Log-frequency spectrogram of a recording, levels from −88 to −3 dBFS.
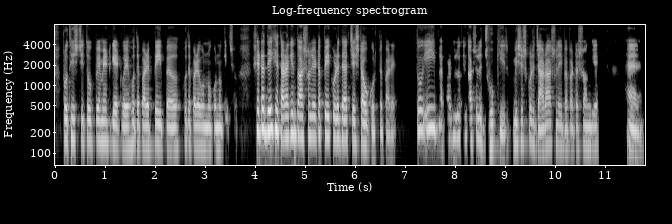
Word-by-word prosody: প্রতিষ্ঠিত 160 -1 -1 0.2
payment 150 -1 +2
gateway 130 -2 +3
হতে 140 -1 -2
পারে 125 0 +3
PayPal 130 -3 +2 0.2
হতে 145 -2 -4
পারে 125 0 +2
অন্য 120 0 0
কোন 245 - +1
কিছু। - - -10 0.4
সেটা 220 +1 +6
দেখে 220 +1 +7
তারা 170 +1 +6
কিন্তু 190 -1 +2
আসলে 175 0 -2
এটা 185 - 0
pay 175 -1 +6
করে 165 -1 +3
দেওয়ার 155 -1 +3
চেষ্টাও 150 -2 +2
করতে 100 +1 -5
পারে। 95 0 -5 0.5
তো 215 - +1 0.2
এই 240 - +4
ব্যাপারগুলো 170 -6 -6
কিন্তু 175 -2 -5
আসলে 160 -1 -2
ঝুঁকির। 130 -9 -4 0.2
বিশেষ 145 +1 -1
করে 155 - -2
যারা 115 +4 +3
আসলে 135 0 -7
এই 120 - -7
ব্যাপারটার 120 0 -5
সঙ্গে 125 0 -2 0.6
হ্যাঁ। 110 -3 +3
145 Hz, 190 wpm, -22 LUFS, 125-165 Hz, 0.6 s, দেখে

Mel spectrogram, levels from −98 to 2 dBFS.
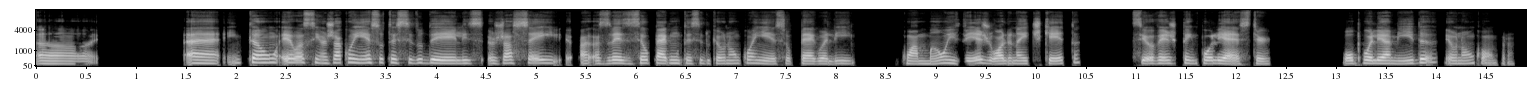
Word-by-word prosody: Hã, 175 -1 +1 1.1
eh, 200 -2 +5
então, 245 +1 +2
eu, 125 0 +5
assim, 125 - -1
eu 210 - -2
já 230 +2 +2
conheço 245 -1 0
o - - -7
tecido 235 -1 -1
deles, 200 -2 +2
eu - - -3
já 210 +3 +1
sei 215 0 -1 0.2
a 190 - -2
às 185 -1 -4
vezes, 200 -3 +1
se 215 - +1
eu 210 - 0
pego 205 -1 +4
um 205 - -1
tecido 195 0 -6
que - - -5
eu 190 - -1
não 190 0 -5
conheço, 190 -5 -3
eu - - -7
pego, 175 -1 +1
ali, 180 +1 -4 0.5
com 180 - -1
a 170 - +2
mão 175 +4 -3
e 200 -2 -3
vejo, 185 +2 +1
olho 180 +1 +2
na 180 0 -1
etiqueta, 180 +5 -2 0.6
se - - -2
eu - - +3
vejo 200 -1 +1
que - - -54
tem 205 -3 -2
poliéster 195 -3 +2 0.8
ou 185 +1 +2
poliamida, 195 +3 +2
eu - - -2
não 185 +1 -4
compro, 75 - -8
195 Hz, 195 wpm, -23 LUFS, 180-210 Hz, 1.1 s, eh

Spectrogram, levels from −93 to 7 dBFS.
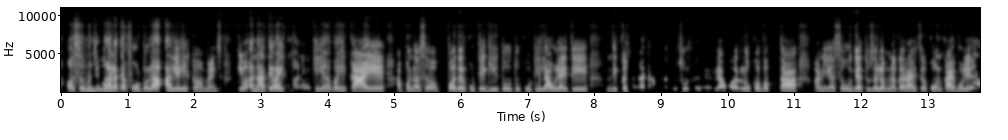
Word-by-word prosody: असं, 320 +6 -2
म्हणजे 360 0 -2
मला 300 -2 +7
त्या 360 - +4
फोटोला 295 +3 +6 0.2
आलेले 215 +5 0
कमेंट्स 215 +3 -8 0.2
किंवा 305 -2 +1
नातेवाईक 275 +2 +4
म्हणे 265 -3 -14
की 280 0 -7
"अगं 275 +1 -4
हे 280 0 -4
काय 225 -1 +8
आहे? 220 +1 +2 0.2
आपण 245 -1 -7
असं 240 +2 -5 0.2
पदर 225 -2 +2
कुठे 235 -1 -3
घेतो, 230 -2 -6
तू 230 - -7
कुठे 220 +2 -10
लावलंय 215 0 +1
ते? 205 -1 -2 0.4
ते 230 - -2
कशाला 225 0 -3
टाकलं 235 - -14
तू 455 - -16
सोशल 415 - -10
मीडियावर, 215 -7 -3
लोकं 215 +2 -7
बघता 210 -1 +2 0.3
आणि 210 +2 -8
असं 210 +2 -8
उद्या 210 -1 +1
तुझं 220 0 -5
लग्न 215 0 -2
करायचं 215 -1 -1
कोण 210 -1 -5
काय 210 0 +4
बोलेल?" 215 0 -2
225 Hz, 180 wpm, -23 LUFS, 215-270 Hz, 0.4 s, काय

